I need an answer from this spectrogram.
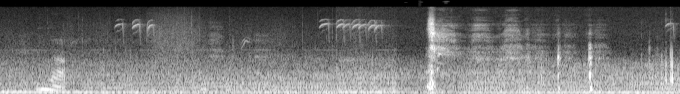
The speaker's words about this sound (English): For our narration, I'm actively looking at a black-capped chickadee. It's jumping from branch to branch and calling out.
